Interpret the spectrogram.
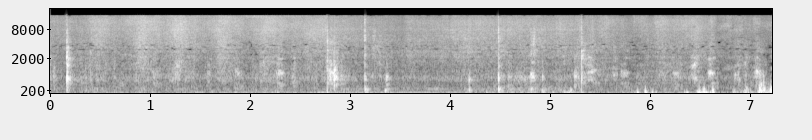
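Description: Chicken sisig with rice sizzling in a kawali (wok), with a steady hiss, while a metal spoon scrapes and knocks against the pan in irregular clicks as the mixture is stirred and tossed.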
